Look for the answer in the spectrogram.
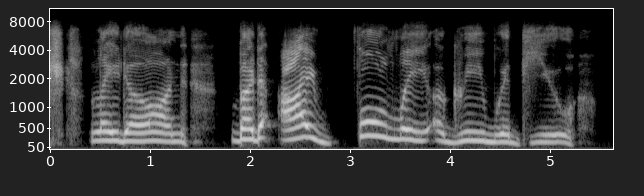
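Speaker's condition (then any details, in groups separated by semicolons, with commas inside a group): Cerebral palsy; equine therapy helped movement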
